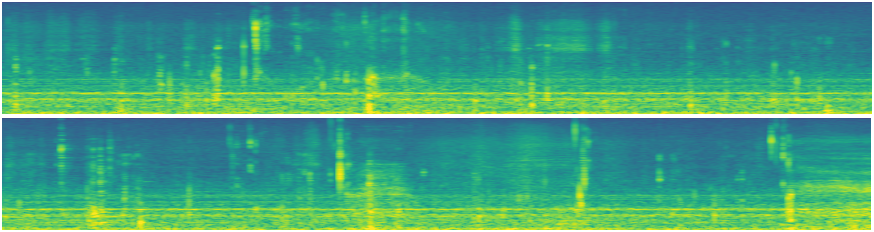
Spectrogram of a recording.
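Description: A man chews food loudly, close to a microphone.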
